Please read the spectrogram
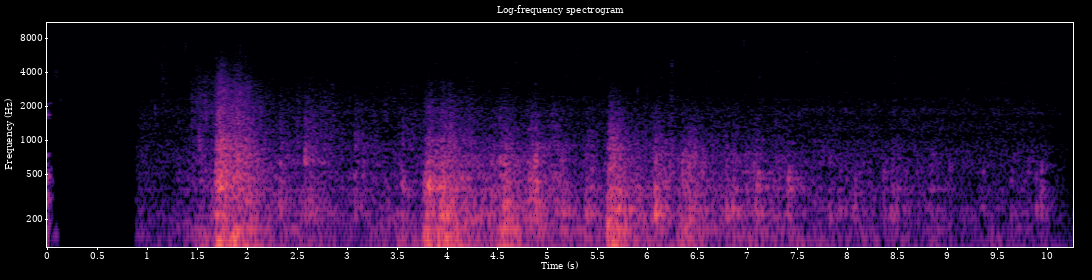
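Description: Thunderstorm sound effect: steady rain with three rolls of thunder about two, four and six seconds in, fading toward the end.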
